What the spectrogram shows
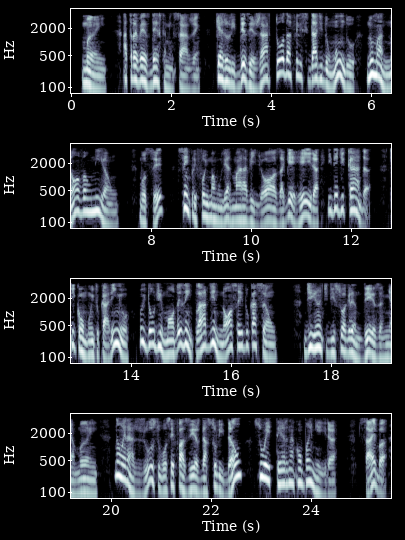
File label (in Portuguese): PARABENS PELO CASAMENTO DA Mãe (M); Casamentos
